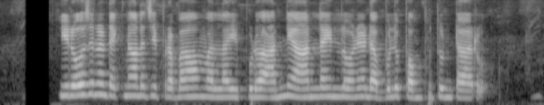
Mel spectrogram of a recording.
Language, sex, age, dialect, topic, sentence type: Telugu, female, 18-24, Southern, banking, statement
